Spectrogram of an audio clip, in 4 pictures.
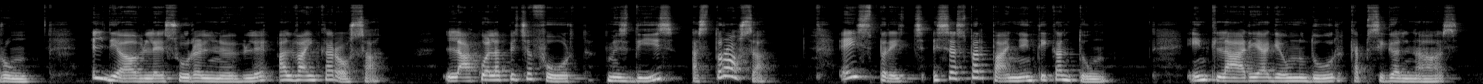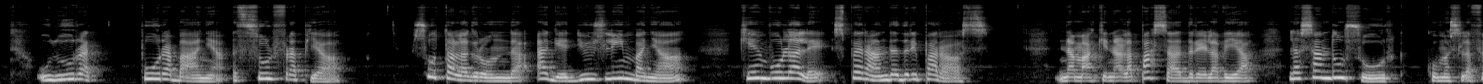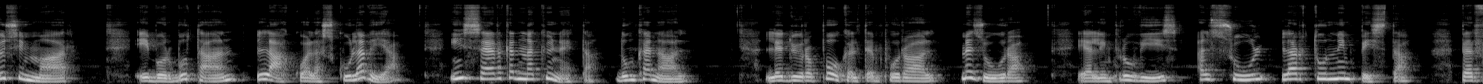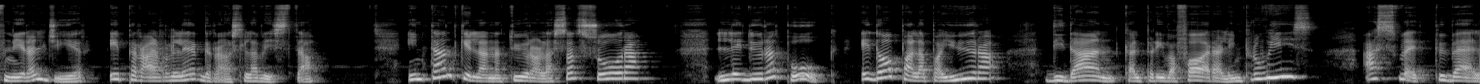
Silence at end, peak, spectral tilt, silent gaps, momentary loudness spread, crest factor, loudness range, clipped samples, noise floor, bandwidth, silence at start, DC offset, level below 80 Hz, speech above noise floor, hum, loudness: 0 s; -4 dBFS; -4.5 dB/octave; none; 10 LU; 16 dB; 3 LU; under 0.1%; -59 dBFS; 17.5 kHz; 0 s; under 0.1%; -64 dBFS; 40 dB; none; -20 LUFS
